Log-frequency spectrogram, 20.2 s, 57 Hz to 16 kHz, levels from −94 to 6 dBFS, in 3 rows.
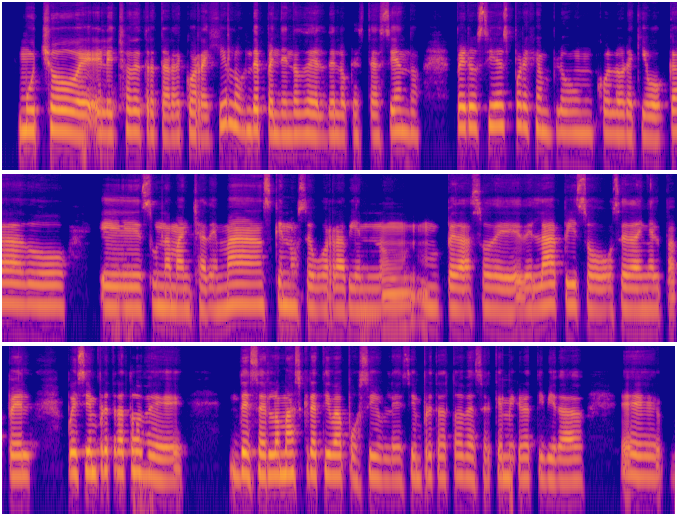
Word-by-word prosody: mucho, 215 -1 +4
eh, 185 -1 +6
el 195 - -1
hecho 200 +3 -2
de 205 -1 +1
tratar 185 -3 -3
de 180 0 -4
corregirlo, 205 +8 0
dependiendo 195 -3 +1
del 185 -2 0
de 185 - -1
lo 180 -1 -5
que 185 - -9
esté 185 - -10
haciendo. 200 +1 -2 0.3
Pero 240 0 +5
si 240 +2 +1
es, 250 0 +3
por 255 0 -1
ejemplo, 205 -3 -5
un 195 -1 -7
color 190 -2 -3
equivocado, 195 +2 -1 0.3
es 185 -1 0
una 185 -2 -1
mancha 175 -1 -1
de 175 - -6
más, 200 +2 +3
que 210 - -3
no 190 -1 -2
se 185 - -4
borra 175 0 0
bien 170 -1 -7
un 95 +1 -4
un 185 -1 -8
pedazo 175 +1 0
de 170 -2 0
de 175 - -2
lápiz 200 +1 +2
o 175 0 -1
se 180 +1 -2
daña 175 0 +1
el 175 - -7
papel, 205 0 +1 0.3
pues 225 -1 +5
siempre 235 +1 +4
trato 230 0 +2
de 190 - 0 0.4
de 220 -2 +5
ser 210 -1 +3
lo 210 0 +5
más 215 0 +3
creativa 210 -2 +3
posible, 180 -2 -5
siempre 200 +1 -5
trato 195 +1 -5
de 195 - -2
hacer 190 0 -8
que 190 - -5
mi 195 0 -3
creatividad, 180 -1 -2 0.4
eh, 200 -2 0
195 Hz, 185 wpm, -23 LUFS, 180-210 Hz, 0.4 s, eh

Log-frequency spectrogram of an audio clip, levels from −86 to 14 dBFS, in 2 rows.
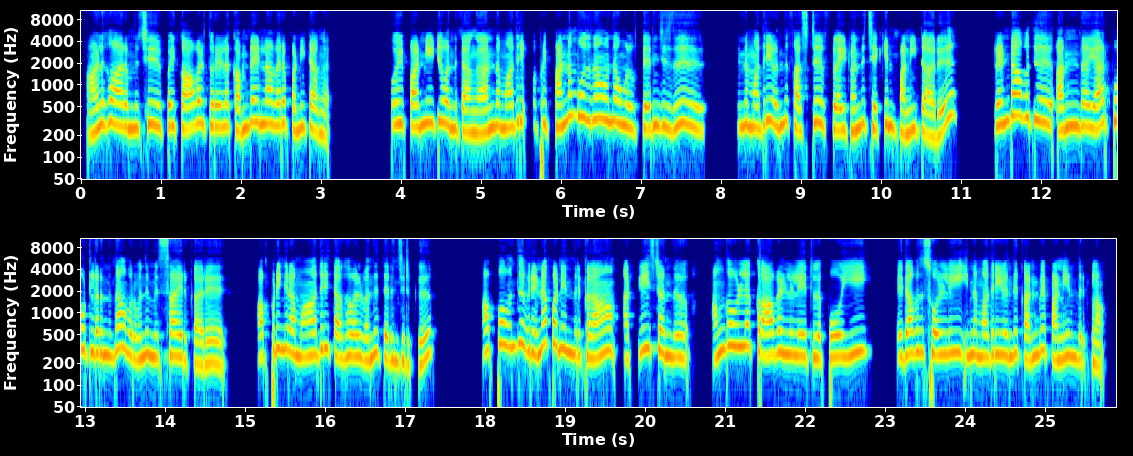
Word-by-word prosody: அழுக 275 +6 +1
ஆரம்பிச்சு, 255 +2 0 0.2
போய் 265 -1 -1
காவல்துறைல 265 0 +1
கம்ப்ளைண்ட்லாம் 285 +3 +1
வேற 290 - +1
பண்ணீட்டாங்க. 240 -3 0 0.8
போய் 290 +1 +2
பண்ணீட்டு 295 +3 +2
வந்துட்டாங்க. 230 -4 0
அந்த 260 +2 +2
மாதிரி 275 +5 0
அப்படி 275 +1 -4
பண்ணம்போது 360 +5 +2
தான் 340 0 +2
வந்து 315 0 +1
அவங்களுக்கு 255 -4 0
தெரிஞ்சுது, 270 0 0 0.7
"இந்த 275 +1 +1
மாதிரி 275 +5 0
வந்து 280 +4 0
1ஸ்டு 255 +4 -1
ஃபிளைட் 235 -2 0
வந்து 260 +4 +1
செக்கின் 255 +1 +1
பண்ணீட்டாரு. 220 -2 +1 0.7
2வது 355 +1 +2 0.3
அந்த 270 +2 +2 0.2
ஏர்போர்ட்லருந்து 280 -2 0
தான் 325 0 +2
அவர் 250 -4 -1
வந்து 255 +2 +2
மிஸ் 240 +2 -5
ஆயிருக்காரு." 205 -5 -1 0.6
அப்படீங்கிற 310 +3 0 0.2
மாதிரி 265 +6 +1
தகவல் 250 0 0
வந்து 245 +5 +1
தெரிஞ்சிருக்கு. 215 -3 -2 0.8
அப்போ 305 +5 -3
வந்து 340 +3 0
இவரு 290 -3 0
என்னா 360 +8 +2
பண்ணீருந்திருக்கலாம், 270 -4 +2 0.2
அட்லீஸ்ட் 310 +7 -1
அந்த 250 -1 +1 0.5
அங்க 305 +7 +1
உள்ள 345 0 +3 0.2
காவல் 265 +2 +3
நிலையத்தில 250 -2 0
போயி, 250 +3 +1 0.5
எதாவது 280 +2 +1
சொல்லி, 270 +1 +1 0.2
இந்த 265 +1 +1
மாதிரி 265 +2 0
வந்து 255 +2 -1
கன்வே 255 +6 0
பண்ணிருந்திருக்கலாம். 225 -4 -1
265 Hz, 135 wpm, -19 LUFS, 245-290 Hz, 0.8 s, உள்ள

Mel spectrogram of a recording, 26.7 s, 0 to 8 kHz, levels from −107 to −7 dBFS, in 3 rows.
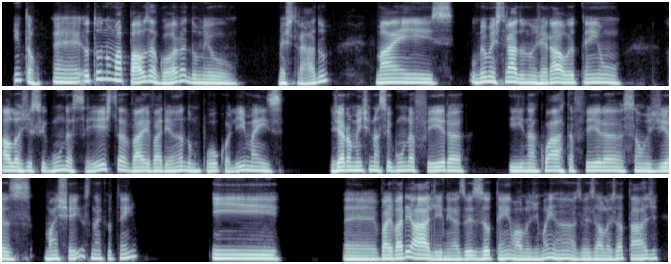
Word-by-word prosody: Então, 155 - -2 0.2
eh, 150 -1 +2
eu 185 0 +1
tô 260 +7 -3
numa 230 -5 0
pausa 160 +5 +2
agora 140 +8 +1
do 135 -3 0
meu 120 -4 +2 0.6
mestrado, 115 - -1 0.6
mas 145 -2 +2 0.2
o 150 - -2
meu 160 +5 +3
mestrado 165 -4 +2
no 130 -1 +2
geral 130 +3 +3
eu 130 - +1
tenho 140 -2 -1 0.6
aulas 135 -2 +2
de 130 +1 -1
segunda 135 +5 -1
a - - 0
sexta, 140 +7 -3
vai 130 +1 +1
variando 125 +2 0
um 120 -1 0
pouco 125 0 -4
ali 125 +7 -2
mas, 130 -5 -1 0.6
geralmente 140 +3 +2
na 140 -2 +1
segunda-feira 135 -1 -1 0.6
e 125 -1 0
na 130 -1 +2
quarta-feira 135 0 0
são 130 +2 -1
os 125 -1 +2
dias 125 - -1 0.2
mais 130 0 +1
cheios, 160 - -5
né, 140 -2 -2
que 135 - -14
eu 130 - -4
tenho. 160 - -5 1.0
E, 140 -2 +2 0.8
eh, 120 -1 +2
vai 130 0 +2
variar 145 -1 +4
ali, 120 -1 +1
né, 115 +1 +1
às 115 0 0
vezes 125 -1 +1
eu 135 0 +3
tenho 130 +2 0
aula 115 -1 0
de 110 0 0
manhã 140 0 0
às 115 - 0
vezes 115 0 -1
aulas 115 -1 0
da 135 +2 0
tarde 135 +3 -2
135 Hz, 140 wpm, -23 LUFS, 125-145 Hz, 1.0 s, variar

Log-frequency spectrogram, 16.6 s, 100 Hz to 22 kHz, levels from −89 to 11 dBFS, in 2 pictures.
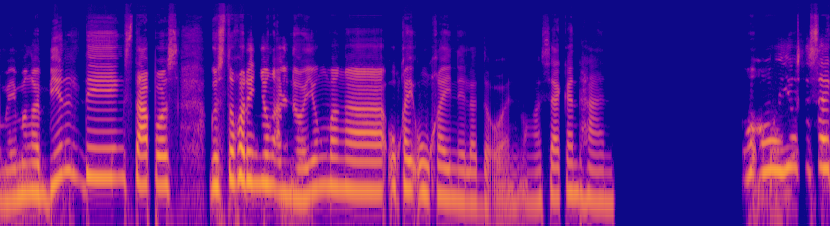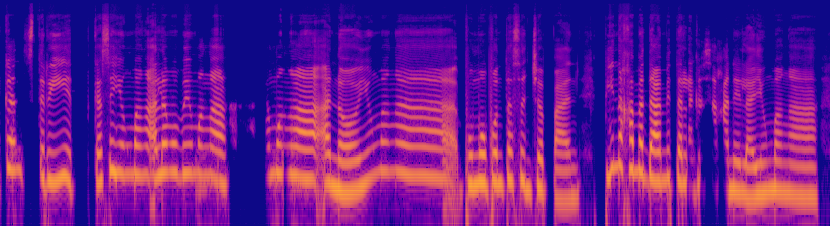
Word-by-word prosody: may 185 +1 -5
mga 225 +1 +1
buildings 320 - -1
tapos 270 -2 +4 0.3
gusto 260 +4 +3
ko 315 - +9
rin 280 -1 +3
yung 275 - +3
ano, 220 -4 -2
yung 240 +5 -2
mga 235 -2 +1
ukay-ukay 225 -5 -1
nila 180 -2 -7
doon, 180 +1 -12
mga 180 -4 -13
secondhand. 205 -4 -6 1.3
Oo, 355 +3 +2
yung 410 +2 +1
sa 400 +2 +3
second 385 -1 0
street, 305 -3 -2 0.2
kasi 355 +6 +1
yung 350 0 -5
mga 340 -1 0
alam 355 +2 +4
mo - - +1
ba - - 0
yung 350 0 -5
mga 320 -2 +1 0.5
yung 335 +2 -8
mga 340 -1 0 0.3
ano, 240 -4 +4
yung 290 +6 -3
mga 370 0 -4 0.6
pumupunta 280 +1 +3
sa 290 -2 -2
Japan, 200 -6 -3 0.2
pinakamadami 360 -6 +3
talaga 275 -3 -3
sa 245 - -16
kanila 230 -3 0
yung 220 +2 0
mga 220 -3 -2
270 Hz, 155 wpm, -21 LUFS, 225-330 Hz, 1.3 s, ko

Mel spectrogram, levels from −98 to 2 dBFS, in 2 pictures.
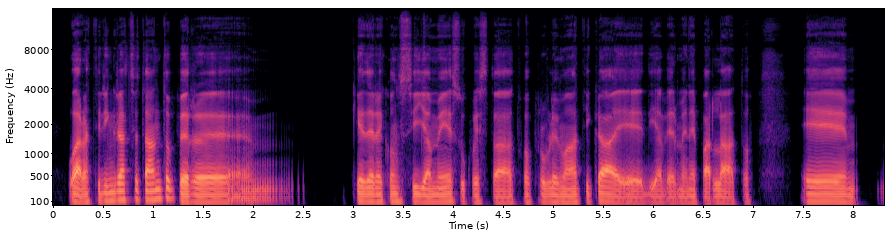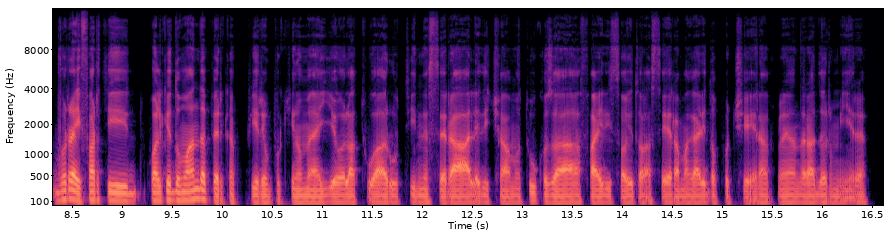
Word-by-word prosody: Guarda, 95 - +5
ti 110 - -7
ringrazio 120 +4 +1
tanto 130 +4 +3
per, 100 -7 +3
mhmm, 95 0 +1 0.8
chiedere 100 -1 +2
consigli 100 0 -2
a 90 - +3
me 95 +2 0
su 95 -2 -8
questa 85 -2 -2
tua 95 +2 -8
problematica 95 +1 0
e 80 0 0
di - - -4
avermene 85 -1 -4
parlato. - - -2 0.4
Ehm, 100 -2 +1 0.3
vorrei 125 +4 +5
farti 115 -3 +2
qualche 110 +1 +3
domanda 115 +3 +4
per 125 - 0
capire 95 0 -3
un 90 - 0
pochino 90 0 -4
meglio 90 +2 +1
la 90 -1 +2
tua 90 - 0
routine 90 0 -4
serale. 85 0 +2
Diciamo, 90 -1 -4
tu 105 - -4
cosa 90 -1 +1
fai 85 -1 +1
di 90 - -3
solito 90 0 -2
la - - -1
sera, 90 -2 -1
magari 90 +1 0
dopo 95 -2 -7
cena, 90 - -4
prima 90 0 -5
di 90 - -1
andare 90 0 0
a - - +1
dormire? 90 -2 -4
95 Hz, 175 wpm, -26 LUFS, 90-100 Hz, 0.8 s, Guarda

